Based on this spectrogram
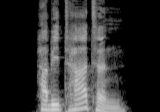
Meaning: dative plural of Habitat
- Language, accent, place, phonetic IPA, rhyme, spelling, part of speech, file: German, Germany, Berlin, [habiˈtaːtn̩], -aːtn̩, Habitaten, noun, De-Habitaten.ogg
